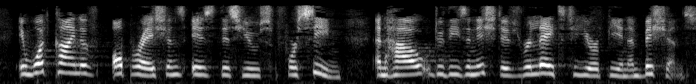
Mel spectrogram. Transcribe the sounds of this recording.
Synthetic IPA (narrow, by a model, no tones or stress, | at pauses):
ʔɨ̃nwʌt̚kʰãɪ̃ndʌvʔɑpə˞eɪʃɨ̃nzɪzðɪsjʉz̥fəɹsĩnʔɨ̃nɦaʊdɨðizɨnɪʃəɾɪvzɹɨleɪtʰɨjʊɹəpĩɨ̃næ̃mbɪʃɨ̰̃nz̥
